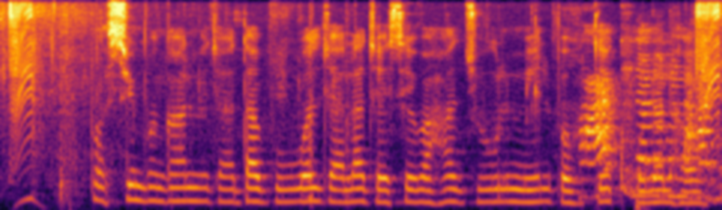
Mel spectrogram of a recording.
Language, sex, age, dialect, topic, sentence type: Bhojpuri, female, 18-24, Western, agriculture, statement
